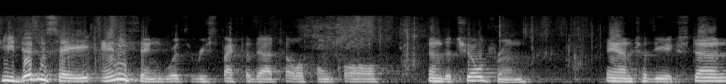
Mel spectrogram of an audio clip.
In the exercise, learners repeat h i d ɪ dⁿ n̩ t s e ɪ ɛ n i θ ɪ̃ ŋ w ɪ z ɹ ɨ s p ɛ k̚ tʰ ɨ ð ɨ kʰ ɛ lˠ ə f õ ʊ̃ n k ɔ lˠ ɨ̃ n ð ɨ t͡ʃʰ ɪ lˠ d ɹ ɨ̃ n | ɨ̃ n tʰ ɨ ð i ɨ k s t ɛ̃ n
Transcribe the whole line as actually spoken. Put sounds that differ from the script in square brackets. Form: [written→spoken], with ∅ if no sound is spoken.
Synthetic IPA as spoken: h i d ɪ dⁿ n̩ t s e ɪ ɛ n i θ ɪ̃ ŋ w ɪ [z→ð] ɹ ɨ s p ɛ k̚ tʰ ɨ ð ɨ [kʰ→tʰ] ɛ lˠ ə f õ ʊ̃ n [k→kʰ] ɔ lˠ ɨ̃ n ð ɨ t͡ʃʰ ɪ lˠ d ɹ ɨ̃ n | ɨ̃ n tʰ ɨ ð i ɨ k s t ɛ̃ n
